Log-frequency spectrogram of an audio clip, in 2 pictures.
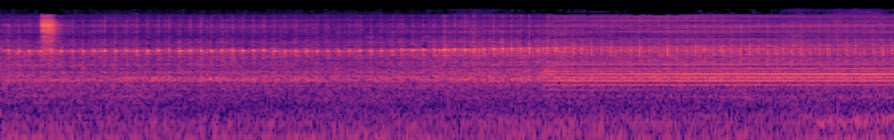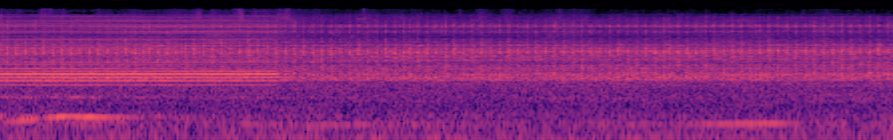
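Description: A model train hums and clatters steadily along its track.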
